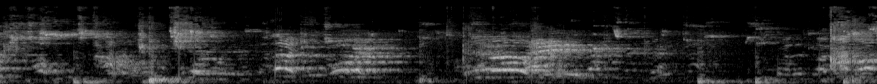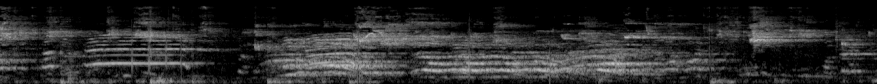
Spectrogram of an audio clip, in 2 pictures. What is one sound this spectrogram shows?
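A basketball bounces on a hard floor in an echoing gym.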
